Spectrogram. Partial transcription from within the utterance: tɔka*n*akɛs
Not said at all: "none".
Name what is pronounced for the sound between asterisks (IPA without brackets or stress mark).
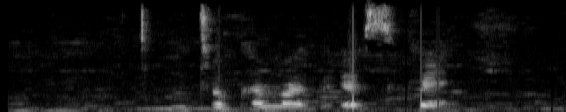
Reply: m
